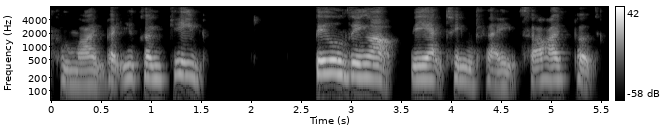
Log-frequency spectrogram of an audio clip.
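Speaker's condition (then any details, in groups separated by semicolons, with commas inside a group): Muscular dystrophy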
